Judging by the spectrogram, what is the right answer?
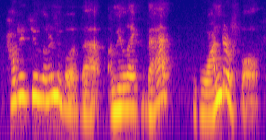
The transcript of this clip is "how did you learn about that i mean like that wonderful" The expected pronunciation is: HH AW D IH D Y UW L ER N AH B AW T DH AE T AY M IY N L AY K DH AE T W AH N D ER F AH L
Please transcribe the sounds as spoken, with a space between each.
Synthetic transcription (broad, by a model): HH AW D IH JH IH L ER N AH B AW T DH AE T AY M IY N L AY K DH AE T W AH N D ER F L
